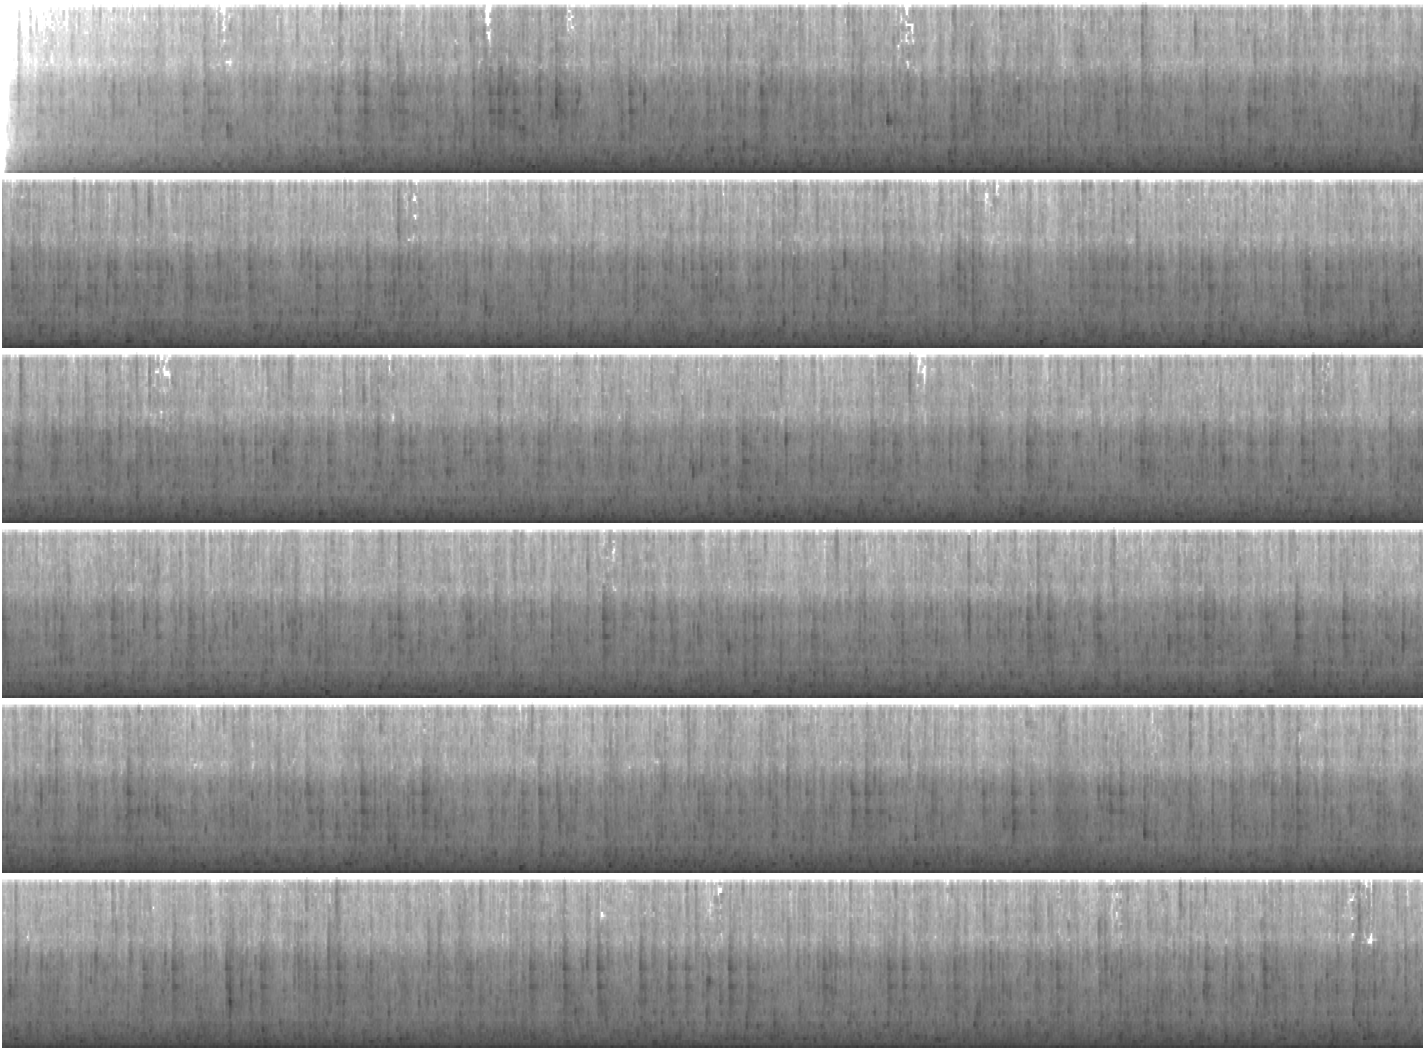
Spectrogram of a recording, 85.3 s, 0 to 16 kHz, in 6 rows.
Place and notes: berlin, hermannplatz: warenhaus, springbrunnen - the city, the country & me: fountain & moving staircase at karstadt department store
the city, the country & me: may 28, 2008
